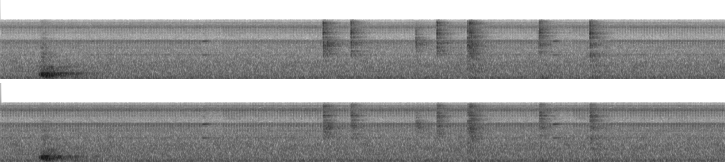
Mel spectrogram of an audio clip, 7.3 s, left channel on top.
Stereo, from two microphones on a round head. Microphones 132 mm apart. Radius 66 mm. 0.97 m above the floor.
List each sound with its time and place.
0.4 s a whoosh: 5° left (ahead or behind), 1.3 m
3.2 s a camera shutter: 45° left (ahead or behind), 1.6 m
